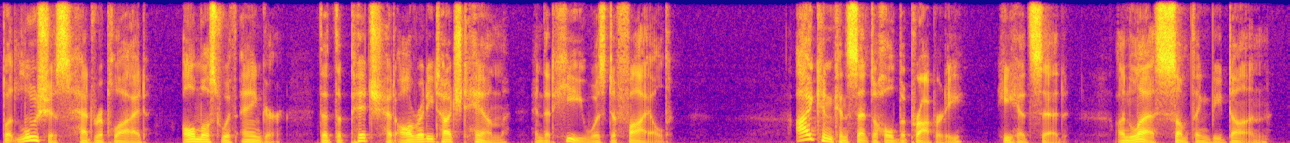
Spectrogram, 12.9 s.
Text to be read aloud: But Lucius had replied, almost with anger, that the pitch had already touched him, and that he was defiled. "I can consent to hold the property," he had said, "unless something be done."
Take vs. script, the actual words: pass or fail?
pass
